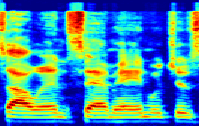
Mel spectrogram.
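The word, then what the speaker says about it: Samhain: before Halloween it's called sa in well it's pronounced sa in Sam Hayne which is like the original Halloween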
